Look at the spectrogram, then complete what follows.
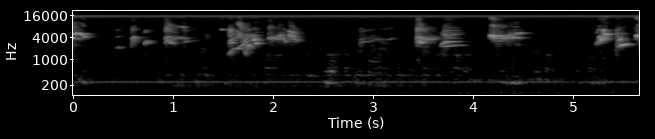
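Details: European goldfinch delivering clipped twittering phrases and chirps in separate bursts with quiet gaps, high and bright in tone, over a low steady hum.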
